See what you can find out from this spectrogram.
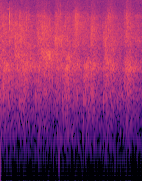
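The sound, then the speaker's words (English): A church audience at the Mill Church applauds visiting missionaries from Shirley's House of Hope in Marshfield: steady, dense clapping that holds an even level for about two seconds, with no voices over it. “Will you give Shirley's House of Hope, they're going to introduce themselves, a kind welcome to the Mill Church.”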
